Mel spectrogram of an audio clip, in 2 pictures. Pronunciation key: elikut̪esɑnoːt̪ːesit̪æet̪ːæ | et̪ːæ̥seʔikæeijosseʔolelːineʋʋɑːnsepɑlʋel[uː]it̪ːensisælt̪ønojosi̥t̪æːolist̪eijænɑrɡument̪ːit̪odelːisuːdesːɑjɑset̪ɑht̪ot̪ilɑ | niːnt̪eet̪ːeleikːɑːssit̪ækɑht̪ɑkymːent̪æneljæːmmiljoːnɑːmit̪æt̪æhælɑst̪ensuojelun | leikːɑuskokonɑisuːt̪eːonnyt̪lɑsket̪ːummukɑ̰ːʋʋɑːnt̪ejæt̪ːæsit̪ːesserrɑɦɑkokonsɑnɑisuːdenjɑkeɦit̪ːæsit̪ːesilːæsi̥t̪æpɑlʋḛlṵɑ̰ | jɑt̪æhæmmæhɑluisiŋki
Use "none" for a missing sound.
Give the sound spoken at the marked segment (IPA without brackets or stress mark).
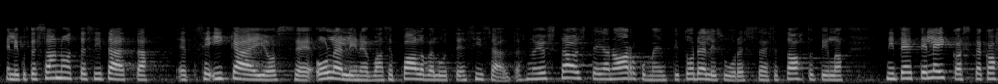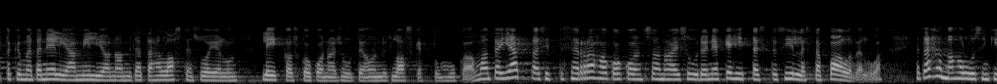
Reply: u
